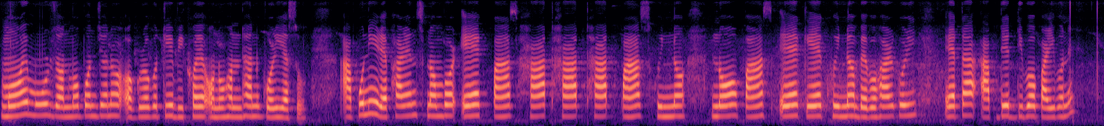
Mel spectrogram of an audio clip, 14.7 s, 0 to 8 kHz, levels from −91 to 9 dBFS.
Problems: none marked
